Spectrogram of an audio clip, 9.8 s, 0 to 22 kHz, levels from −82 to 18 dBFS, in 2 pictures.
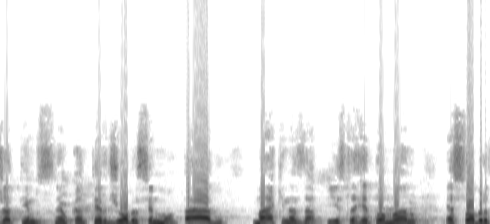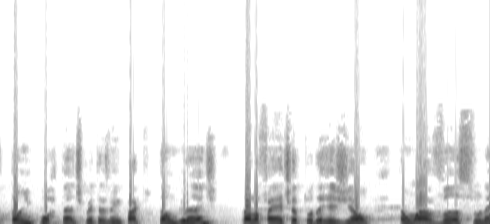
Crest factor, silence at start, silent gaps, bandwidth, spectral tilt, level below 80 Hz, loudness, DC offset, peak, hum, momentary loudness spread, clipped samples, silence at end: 12 dB; 0 s; none; 10.5 kHz; -7.5 dB/octave; -48 dBFS; -12 LUFS; under 0.1%; 0 dBFS; none; 7 LU; 0.9%; 0 s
